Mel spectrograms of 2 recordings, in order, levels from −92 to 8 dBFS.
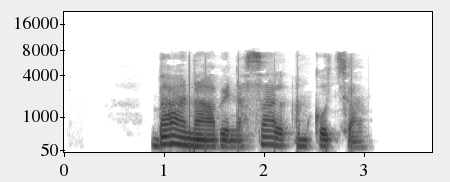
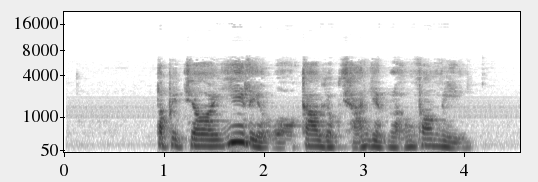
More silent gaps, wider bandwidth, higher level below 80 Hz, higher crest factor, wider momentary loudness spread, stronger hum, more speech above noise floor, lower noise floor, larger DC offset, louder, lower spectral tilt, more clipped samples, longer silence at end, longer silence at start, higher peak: neither; first, 8.2 kHz vs 6.6 kHz; first, -48 dBFS vs -64 dBFS; about the same, 18 dB vs 18 dB; about the same, 11 LU vs 13 LU; neither; first, 61 dB vs 43 dB; first, -78 dBFS vs -62 dBFS; neither; about the same, -18 LUFS vs -19 LUFS; second, -6 dB/octave vs -8 dB/octave; neither; first, 0.65 s vs 0.5 s; about the same, 0.9 s vs 0.95 s; about the same, -2 dBFS vs -2 dBFS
